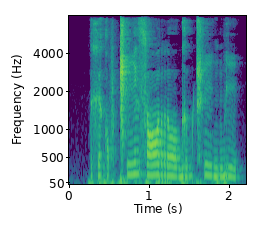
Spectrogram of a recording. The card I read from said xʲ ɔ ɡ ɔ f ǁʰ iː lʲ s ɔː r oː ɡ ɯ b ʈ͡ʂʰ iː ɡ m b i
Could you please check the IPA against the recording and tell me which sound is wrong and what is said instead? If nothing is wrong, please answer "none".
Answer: none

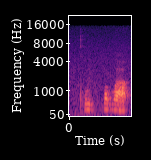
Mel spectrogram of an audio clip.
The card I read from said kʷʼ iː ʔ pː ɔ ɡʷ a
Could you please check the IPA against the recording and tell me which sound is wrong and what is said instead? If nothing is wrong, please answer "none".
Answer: none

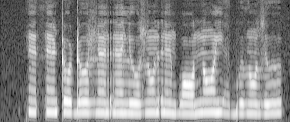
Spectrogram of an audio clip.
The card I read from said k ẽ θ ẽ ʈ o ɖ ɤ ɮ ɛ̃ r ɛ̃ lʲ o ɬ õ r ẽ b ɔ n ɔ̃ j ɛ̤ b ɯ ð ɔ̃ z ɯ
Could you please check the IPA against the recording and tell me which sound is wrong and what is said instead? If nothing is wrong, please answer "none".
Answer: ɬ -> z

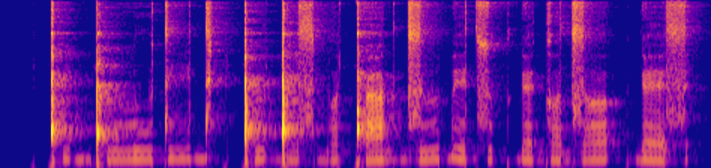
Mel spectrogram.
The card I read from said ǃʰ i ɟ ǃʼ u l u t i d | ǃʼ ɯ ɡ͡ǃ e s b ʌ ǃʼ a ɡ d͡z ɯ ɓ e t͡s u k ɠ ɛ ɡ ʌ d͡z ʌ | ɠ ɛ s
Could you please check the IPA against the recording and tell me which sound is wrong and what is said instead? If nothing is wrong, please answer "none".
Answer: ɟ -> ɡ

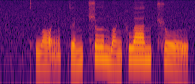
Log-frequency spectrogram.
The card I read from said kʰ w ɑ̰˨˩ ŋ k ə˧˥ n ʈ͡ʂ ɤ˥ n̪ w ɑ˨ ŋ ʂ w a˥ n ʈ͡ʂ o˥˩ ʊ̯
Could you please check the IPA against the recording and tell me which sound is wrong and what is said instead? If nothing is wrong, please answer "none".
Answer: none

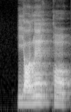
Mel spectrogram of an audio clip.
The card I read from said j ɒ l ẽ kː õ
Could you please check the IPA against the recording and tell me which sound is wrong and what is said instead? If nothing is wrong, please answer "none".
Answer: none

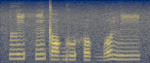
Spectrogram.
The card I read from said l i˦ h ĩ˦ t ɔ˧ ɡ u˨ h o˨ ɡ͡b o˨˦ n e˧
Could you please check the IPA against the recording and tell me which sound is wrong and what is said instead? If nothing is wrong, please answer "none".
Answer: e˧ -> i˧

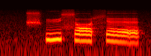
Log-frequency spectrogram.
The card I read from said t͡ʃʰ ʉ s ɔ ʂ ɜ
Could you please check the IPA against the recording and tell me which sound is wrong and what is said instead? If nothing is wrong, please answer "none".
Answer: ʂ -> ɬ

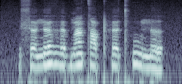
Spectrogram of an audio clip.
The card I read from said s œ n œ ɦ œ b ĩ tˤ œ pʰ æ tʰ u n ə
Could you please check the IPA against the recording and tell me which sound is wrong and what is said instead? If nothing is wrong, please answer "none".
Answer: æ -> œ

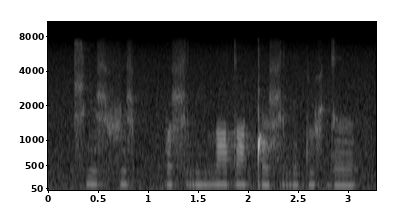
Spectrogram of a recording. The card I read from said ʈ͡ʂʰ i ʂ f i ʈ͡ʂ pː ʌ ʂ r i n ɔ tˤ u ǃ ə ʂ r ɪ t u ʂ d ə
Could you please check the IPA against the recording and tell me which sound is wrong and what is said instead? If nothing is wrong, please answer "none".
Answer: ʈ͡ʂ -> ʂ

